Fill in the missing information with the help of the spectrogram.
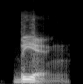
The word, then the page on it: being: British English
